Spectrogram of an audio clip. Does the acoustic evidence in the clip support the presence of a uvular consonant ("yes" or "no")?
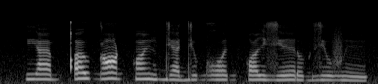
yes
